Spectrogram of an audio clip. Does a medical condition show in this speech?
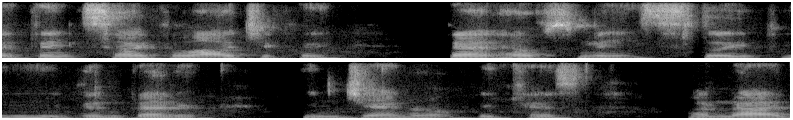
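Yes: Parkinson's disease; DBS implant, tremor originally main symptom; tremor worsening.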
